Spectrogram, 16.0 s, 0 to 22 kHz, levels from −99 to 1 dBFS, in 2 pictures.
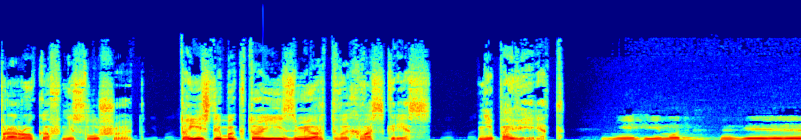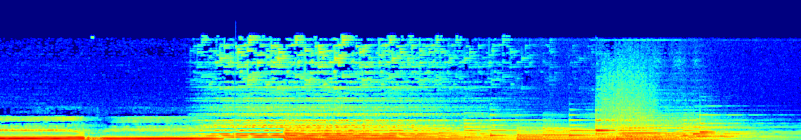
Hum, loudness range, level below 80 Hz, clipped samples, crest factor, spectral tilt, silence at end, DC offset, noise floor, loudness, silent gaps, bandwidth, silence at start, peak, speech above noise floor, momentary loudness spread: none; 8 LU; -42 dBFS; under 0.1%; 16 dB; -5 dB/octave; 0.35 s; under 0.1%; -41 dBFS; -16 LUFS; none; 16.5 kHz; 0 s; 0 dBFS; 26 dB; 13 LU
